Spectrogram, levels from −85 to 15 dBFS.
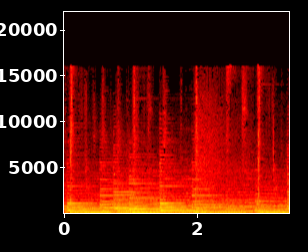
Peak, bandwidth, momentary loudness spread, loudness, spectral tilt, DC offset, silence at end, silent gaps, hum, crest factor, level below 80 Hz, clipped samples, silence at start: -6 dBFS; 16.5 kHz; 5 LU; -19 LUFS; -6.5 dB/octave; under 0.1%; 0 s; none; none; 12 dB; -26 dBFS; under 0.1%; 0 s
